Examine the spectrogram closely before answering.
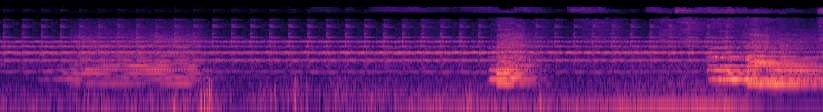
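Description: Grade-crossing warning bell ringing about three times a second while an approaching Amtrak Pacific Surfliner train sounds its horn: two long blasts at the start, a short one about ten seconds in, and a long one from about fourteen seconds. The train's low rumble grows as it reaches the crossing.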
